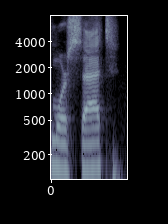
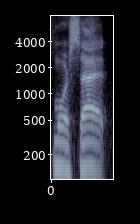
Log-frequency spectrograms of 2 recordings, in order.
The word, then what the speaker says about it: Morissette: dude, at an Alanis Morissette concert, I had like everything. The way you say her name is very interesting to me. You go Alanis Morissette. You emphasize the et.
